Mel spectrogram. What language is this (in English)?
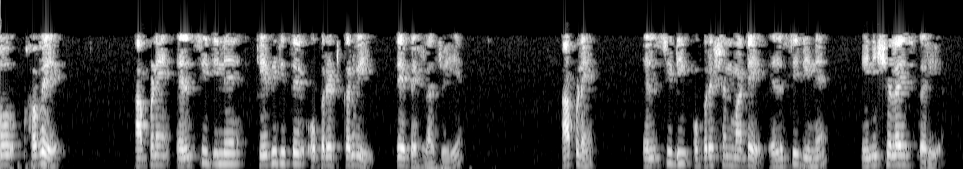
Gujarati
